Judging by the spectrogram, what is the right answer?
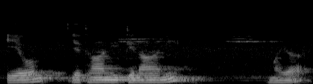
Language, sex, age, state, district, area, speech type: Sanskrit, male, 30-45, Tamil Nadu, Chennai, urban, spontaneous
